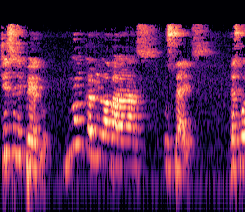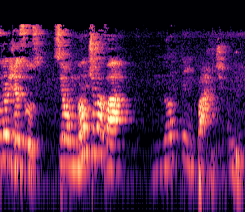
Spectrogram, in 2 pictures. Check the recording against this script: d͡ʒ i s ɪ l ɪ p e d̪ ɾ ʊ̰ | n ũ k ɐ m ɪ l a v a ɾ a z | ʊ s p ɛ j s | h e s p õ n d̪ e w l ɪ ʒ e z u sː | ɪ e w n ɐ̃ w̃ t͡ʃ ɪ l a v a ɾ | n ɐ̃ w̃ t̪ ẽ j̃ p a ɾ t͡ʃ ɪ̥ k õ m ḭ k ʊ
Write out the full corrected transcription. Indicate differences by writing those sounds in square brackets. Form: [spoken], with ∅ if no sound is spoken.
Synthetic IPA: d͡ʒ i s ɪ l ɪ p e d̪ ɾ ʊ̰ | n ũ k ɐ m ɪ l a v a ɾ a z | ʊ s p ɛ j s | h e s p õ n d̪ e w l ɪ ʒ e z u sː | ɪ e w n ɐ̃ w̃ t͡ʃ ɪ l a v a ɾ | n ɐ̃ w̃ t̪ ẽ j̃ p a ɾ t͡ʃ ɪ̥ k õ m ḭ [ɡ] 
